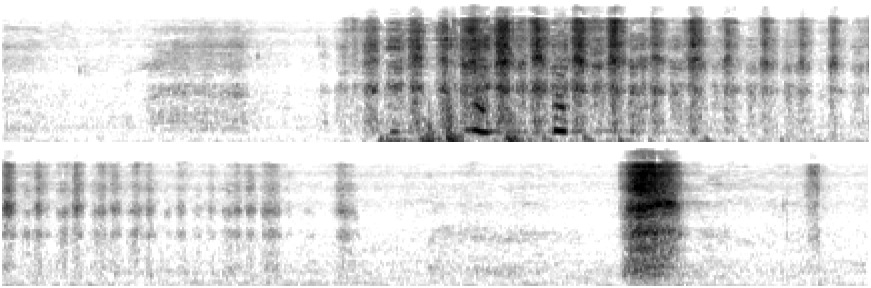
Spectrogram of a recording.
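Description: A man weeping close to a microphone. About two seconds in comes a burst of convulsive sobbing gasps that shake in quick pulses, then it fades to quieter breathing, with one short, sharp intake of breath near the end.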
